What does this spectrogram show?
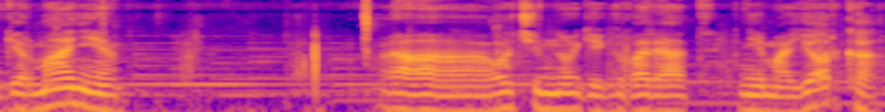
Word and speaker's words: Mallorca: Это, конечно же, не Малорка, это Майорка.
